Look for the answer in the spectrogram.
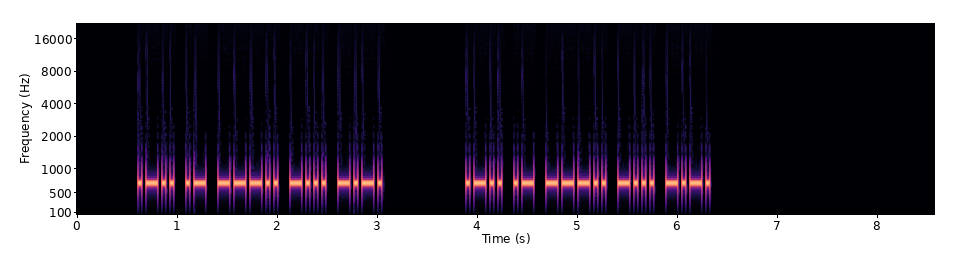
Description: Morse code, heard as a keyed tone, about 31 wpm, 700 Hz. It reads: LA8BC LA8BC
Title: DXCC-100 Call Signs - 5 Characters - Repeated 2x - 30wpm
